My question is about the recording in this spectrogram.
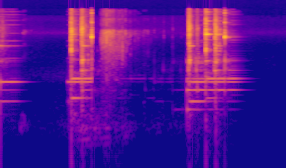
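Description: A bright, chiming music jingle: two short flurries of bell-like notes, one about a second in and one near three seconds, with silent gaps between them.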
